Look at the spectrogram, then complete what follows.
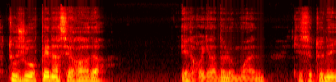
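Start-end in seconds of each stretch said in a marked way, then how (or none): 0.1-1.4 loud, higher-pitched exclamation of dread; horror-struck outburst; horrified cry. A narrator's reading. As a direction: cry out the haunting name in horror. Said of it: "se hérissaient d'horreur".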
